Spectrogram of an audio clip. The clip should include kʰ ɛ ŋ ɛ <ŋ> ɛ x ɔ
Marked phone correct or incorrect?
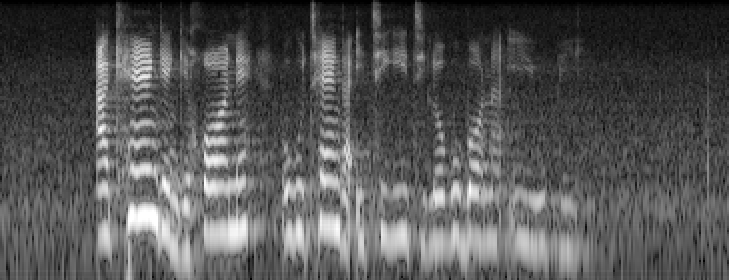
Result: correct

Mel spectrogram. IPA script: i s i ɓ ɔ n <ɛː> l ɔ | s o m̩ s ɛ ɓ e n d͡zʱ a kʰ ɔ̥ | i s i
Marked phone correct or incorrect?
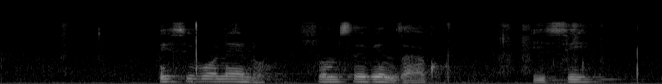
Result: incorrect: ɛ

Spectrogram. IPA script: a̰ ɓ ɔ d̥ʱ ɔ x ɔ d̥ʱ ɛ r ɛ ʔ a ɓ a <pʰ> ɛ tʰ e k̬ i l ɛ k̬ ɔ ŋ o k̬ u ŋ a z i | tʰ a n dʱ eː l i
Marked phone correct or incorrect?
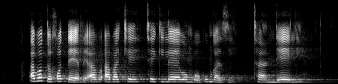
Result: incorrect: kʰ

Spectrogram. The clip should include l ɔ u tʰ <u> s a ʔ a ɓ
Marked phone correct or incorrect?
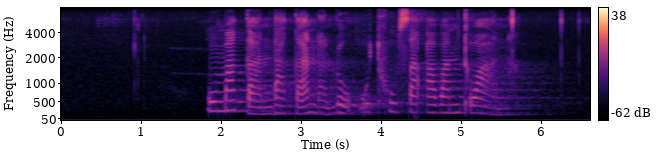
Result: correct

